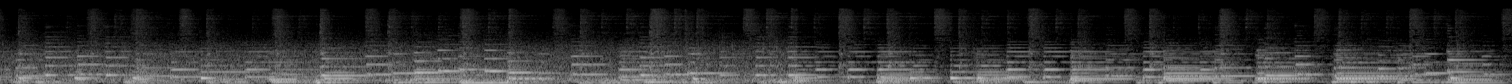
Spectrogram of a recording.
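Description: Background jazz piano music: a slow bossa nova tune played on the piano, the texture shifting about eight seconds in.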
